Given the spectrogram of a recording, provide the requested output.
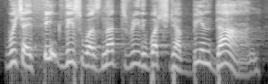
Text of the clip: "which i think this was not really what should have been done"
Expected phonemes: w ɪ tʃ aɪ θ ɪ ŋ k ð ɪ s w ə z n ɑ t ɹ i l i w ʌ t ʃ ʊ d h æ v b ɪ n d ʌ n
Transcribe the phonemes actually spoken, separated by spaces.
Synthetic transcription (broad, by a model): w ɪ tʃ aɪ θ ɪ ŋ k ð ɪ s w ə z n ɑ t ɹ i l i w ʌ t ʃ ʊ d h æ v b ɪ n d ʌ n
